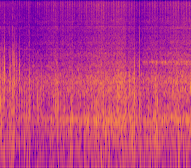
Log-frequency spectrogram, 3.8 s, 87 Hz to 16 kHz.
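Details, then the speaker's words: Suzuki Burgman scooter riding: faint thin belt squeal over the riding noise, rising sharply at the end while decelerating at about 2500 rpm; CVT belt squeal. "you can hear a little bit of the belt squealing right there"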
